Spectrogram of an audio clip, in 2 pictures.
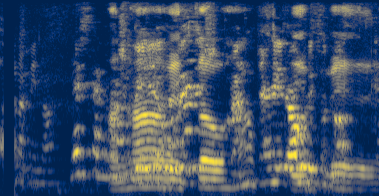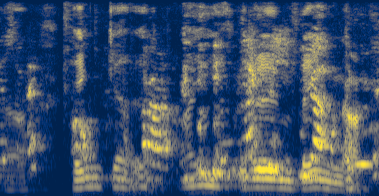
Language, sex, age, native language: Icelandic, male, 13, Icelandic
